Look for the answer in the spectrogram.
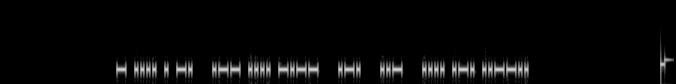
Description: Morse code, heard as a keyed tone, about 37 wpm, 700 Hz. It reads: THEN WHY R U HR?
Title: Sentences from Top 200 Words and Abbreviations 40wpm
